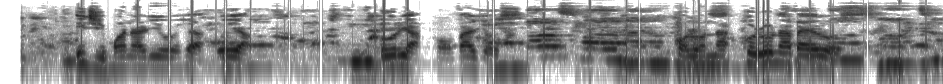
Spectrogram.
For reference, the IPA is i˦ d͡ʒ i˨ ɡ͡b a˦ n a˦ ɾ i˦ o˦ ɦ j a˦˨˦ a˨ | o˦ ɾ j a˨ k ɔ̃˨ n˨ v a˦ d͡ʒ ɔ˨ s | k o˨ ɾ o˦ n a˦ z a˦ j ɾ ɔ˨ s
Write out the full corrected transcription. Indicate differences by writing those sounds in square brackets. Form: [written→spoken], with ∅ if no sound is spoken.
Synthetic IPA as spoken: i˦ d͡ʒ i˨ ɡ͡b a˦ n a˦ ɾ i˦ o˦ ɦ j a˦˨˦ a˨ | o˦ ɾ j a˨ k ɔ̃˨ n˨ v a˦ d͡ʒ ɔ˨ s | k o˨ ɾ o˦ n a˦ [z→v] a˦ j ɾ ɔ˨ s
